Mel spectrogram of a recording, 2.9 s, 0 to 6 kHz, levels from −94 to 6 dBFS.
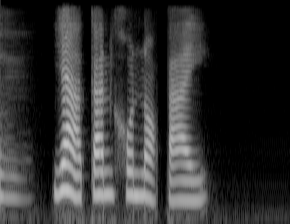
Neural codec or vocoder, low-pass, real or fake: codec, 16 kHz, about 1 kbps, DyCAST, with the encoder's durations; 5.4 kHz; fake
